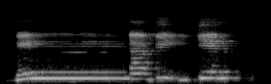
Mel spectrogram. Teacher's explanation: नून की आवाज को नून के साथ मिक्स करेंगे और गुन्ना करके पढ़ेंगे।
